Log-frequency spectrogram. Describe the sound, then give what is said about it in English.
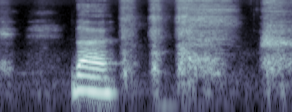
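Deep breath demonstration for calming self-regulation: a brief voiced sound, then a long, loud, breathy rush of air, and a second shorter breath after a pause. “So like deep breaths is my thing mainly.”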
